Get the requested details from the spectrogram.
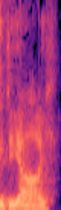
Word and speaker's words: Adi: Although it's ADI, the name, is pronounced a D.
